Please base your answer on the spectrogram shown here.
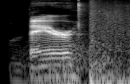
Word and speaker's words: Bexar: on the tactile knifeco bear slip joint this is spelled b-e-x-a-r but it is pronounced bear it is a county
